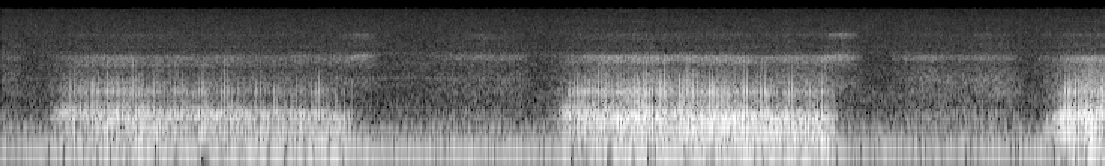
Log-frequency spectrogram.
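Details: A tired sleeping kid snoring: slow, rough, rattling breaths in and out, each lasting two to three seconds, with a steady low hum behind.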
